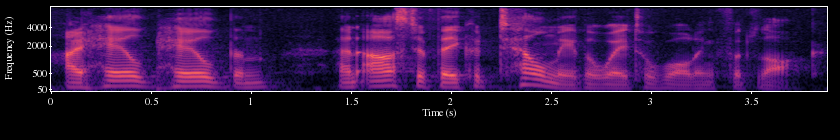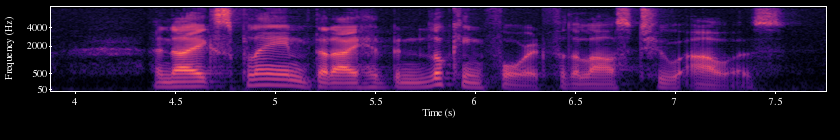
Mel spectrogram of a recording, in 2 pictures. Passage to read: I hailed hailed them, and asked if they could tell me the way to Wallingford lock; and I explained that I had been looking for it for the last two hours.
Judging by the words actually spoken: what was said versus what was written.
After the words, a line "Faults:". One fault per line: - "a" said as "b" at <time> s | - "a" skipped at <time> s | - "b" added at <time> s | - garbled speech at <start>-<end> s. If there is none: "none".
I hailed hailed them, and asked if they could tell me the way to Wallingford lock; and I explained that I had been looking for it for the last two hours.
Faults:
none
